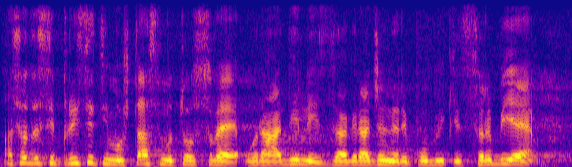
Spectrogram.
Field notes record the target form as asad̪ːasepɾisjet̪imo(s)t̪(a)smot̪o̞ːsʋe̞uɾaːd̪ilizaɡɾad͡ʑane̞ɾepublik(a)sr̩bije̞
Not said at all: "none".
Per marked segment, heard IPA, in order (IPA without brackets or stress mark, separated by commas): ʃ, a, e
